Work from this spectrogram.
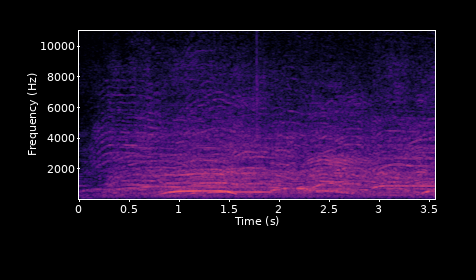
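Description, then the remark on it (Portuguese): A large crowd at a night gathering shouts and cheers with joy in a shout of faith, a dense, steady roar of many voices with individual high-pitched cries rising out of it, loud throughout. “Barulho de gritos de alegria, gritos de júbilo.”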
